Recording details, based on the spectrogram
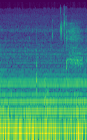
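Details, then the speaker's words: Valve guitar amp with noisy, scratchy pots, during service: turning the reverb control up brings a constant low mains hum with a buzzy edge, borderline buzz. "But, as yet, as we turn that reverb control up, we get quite a nasty hum."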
